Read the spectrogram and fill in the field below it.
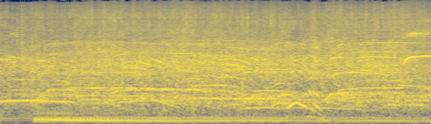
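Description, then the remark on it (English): A large crowd cheers and roars continuously, loud and dense throughout, with scattered whoops and clapping mixed into the steady wash of noise. “Listen to the crowd loves them.”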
